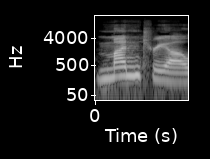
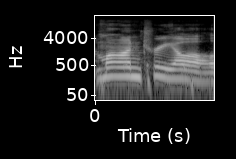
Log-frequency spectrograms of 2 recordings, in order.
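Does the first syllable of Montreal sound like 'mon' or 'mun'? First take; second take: mun; mon. First: The first syllable sounds like 'mun'. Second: The first syllable sounds like 'mon'. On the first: The speaker sounds local. The speaker calls it right. "like money" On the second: The speaker sounds American. The speaker calls it wrong. "it's not Montreal"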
